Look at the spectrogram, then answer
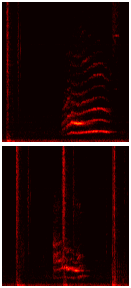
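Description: A cat meows twice in the RoboCop Rogue City video game, two drawn-out rising-falling cries separated by a pause, with several dull thumps and knocks around them.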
